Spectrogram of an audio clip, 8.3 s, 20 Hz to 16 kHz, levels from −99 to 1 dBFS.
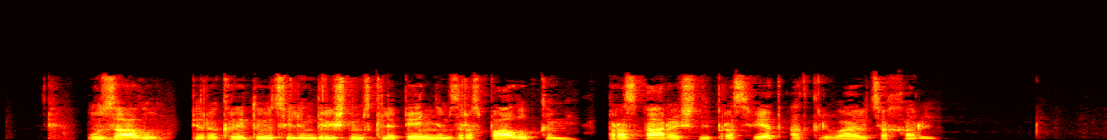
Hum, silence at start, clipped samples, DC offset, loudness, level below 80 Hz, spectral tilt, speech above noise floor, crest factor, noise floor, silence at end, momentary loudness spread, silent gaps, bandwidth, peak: none; 0.35 s; under 0.1%; under 0.1%; -19 LUFS; -62 dBFS; -4.5 dB/octave; 67 dB; 18 dB; -86 dBFS; 1.3 s; 13 LU; 4.47-4.55 s; 7.8 kHz; -2 dBFS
